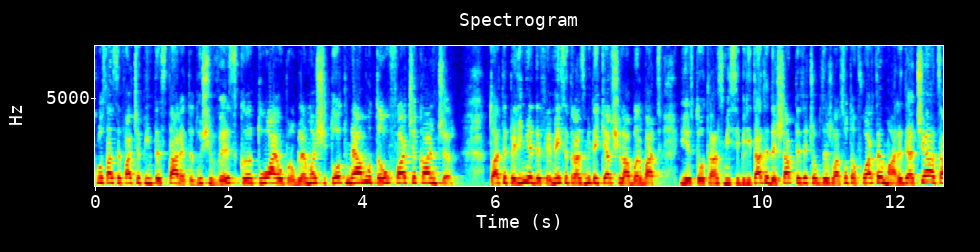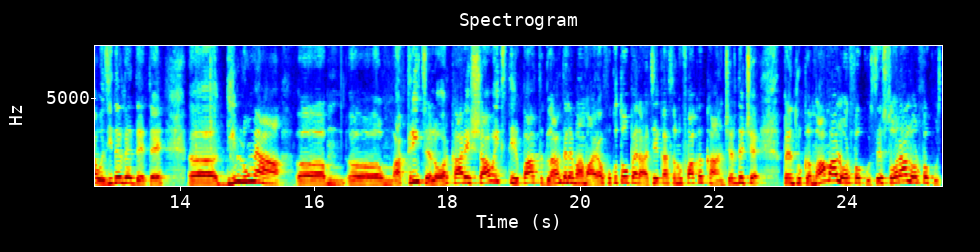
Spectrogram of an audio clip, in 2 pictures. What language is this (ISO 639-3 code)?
ron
